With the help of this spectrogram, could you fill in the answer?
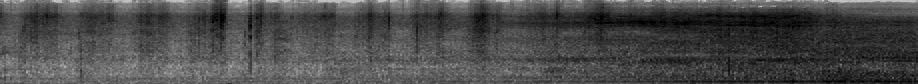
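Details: Mobile home AC outdoor unit, condenser coil dirty; low steady hum that builds as the compressor and fan come up to speed, running evenly: normal running; coil cleaning likely to be recommended.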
